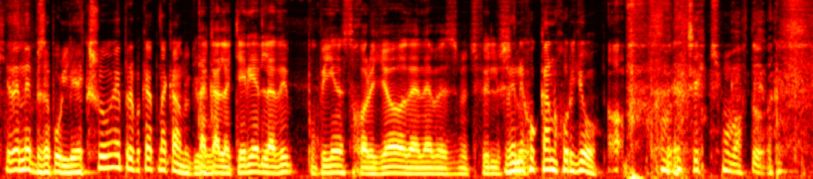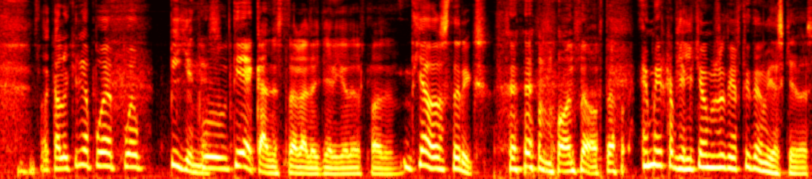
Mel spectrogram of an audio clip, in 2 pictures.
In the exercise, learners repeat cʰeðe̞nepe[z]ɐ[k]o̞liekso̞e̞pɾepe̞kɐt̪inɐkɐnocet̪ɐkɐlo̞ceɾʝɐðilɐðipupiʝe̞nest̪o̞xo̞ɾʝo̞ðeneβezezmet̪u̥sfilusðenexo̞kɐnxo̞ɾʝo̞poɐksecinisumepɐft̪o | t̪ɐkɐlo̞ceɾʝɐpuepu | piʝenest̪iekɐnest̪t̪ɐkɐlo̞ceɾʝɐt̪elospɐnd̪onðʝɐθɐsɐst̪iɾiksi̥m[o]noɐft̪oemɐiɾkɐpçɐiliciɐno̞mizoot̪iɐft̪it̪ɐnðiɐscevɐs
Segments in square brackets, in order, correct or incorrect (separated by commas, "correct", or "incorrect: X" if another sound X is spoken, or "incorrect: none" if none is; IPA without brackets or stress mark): correct, incorrect: p, correct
